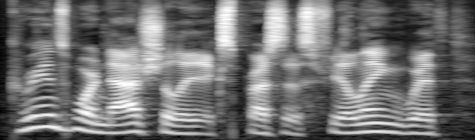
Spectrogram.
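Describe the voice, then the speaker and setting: A man narrates a scripted language lesson in an even, instructive way. His voice sits a touch above the usual male pitch, and each point is delivered steadily, like a prepared explainer. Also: fast talker. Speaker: language teacher.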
